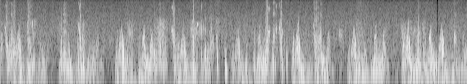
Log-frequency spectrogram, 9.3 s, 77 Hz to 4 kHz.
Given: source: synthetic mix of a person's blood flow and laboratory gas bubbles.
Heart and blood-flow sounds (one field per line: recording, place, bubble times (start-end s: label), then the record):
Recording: Doppler ultrasound of blood flow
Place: precordium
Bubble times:
0.00-0.35 s: bubbles
0.52-0.72 s: bubbles
1.16-1.45 s: bubbles
1.52-1.73 s: bubbles
2.51-2.67 s: bubbles
2.97-3.35 s: bubbles
3.41-3.56 s: bubbles
3.79-4.39 s: bubbles
4.46-4.57 s: bubbles
4.88-4.96 s: bubbles
5.04-5.76 s: bubbles
6.25-6.44 s: bubbles
6.76-6.86 s: bubbles
7.11-7.37 s: bubbles
8.00-8.69 s: bubbles
9.04-9.16 s: bubbles
From the record:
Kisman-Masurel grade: 242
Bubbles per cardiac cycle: several, 3 to 8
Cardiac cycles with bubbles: 100%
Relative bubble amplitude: moderate (0.250 to 0.450)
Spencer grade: 3 (all of the cardiac periods contain showers or single bubble signals, but not dominating or overriding the cardiac motion signals)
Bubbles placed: only in the low amplitude regions of the cardiac cycle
